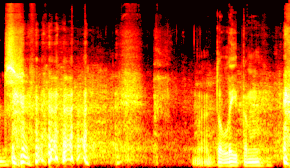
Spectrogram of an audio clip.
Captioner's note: audience laughing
